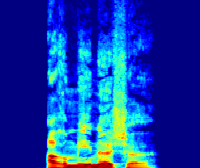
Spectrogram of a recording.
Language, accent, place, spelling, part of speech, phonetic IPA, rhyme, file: German, Germany, Berlin, armenische, adjective, [aʁˈmeːnɪʃə], -eːnɪʃə, De-armenische.ogg
- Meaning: inflection of armenisch: 1. strong/mixed nominative/accusative feminine singular 2. strong nominative/accusative plural 3. weak nominative all-gender singular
